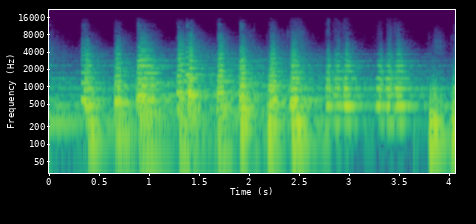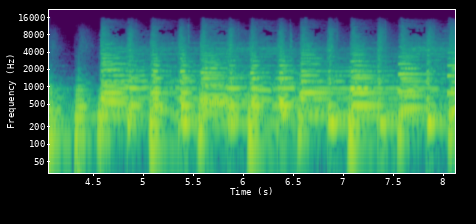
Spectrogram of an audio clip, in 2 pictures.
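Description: Brass band playing a polka, with a melody over a steady, evenly pulsing beat. The sound is thinner for the first few seconds, and the full band comes back in about four and a half seconds in.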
